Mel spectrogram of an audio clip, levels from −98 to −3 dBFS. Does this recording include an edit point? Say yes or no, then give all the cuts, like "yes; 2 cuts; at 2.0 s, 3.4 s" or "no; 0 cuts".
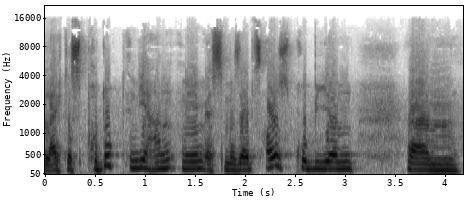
no; 0 cuts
